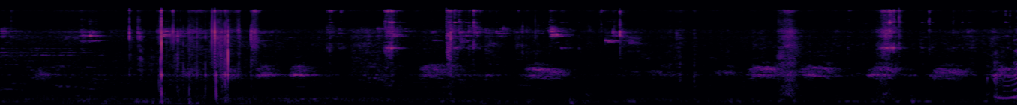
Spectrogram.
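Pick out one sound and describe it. Fabric rustles softly as it is handled close by.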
